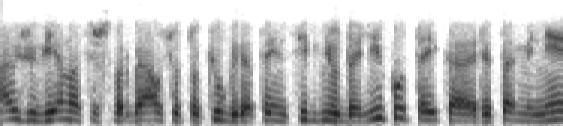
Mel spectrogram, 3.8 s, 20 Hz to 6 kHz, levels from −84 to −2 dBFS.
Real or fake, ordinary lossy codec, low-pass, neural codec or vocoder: real; Opus, 24 kbps; 5.4 kHz; none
